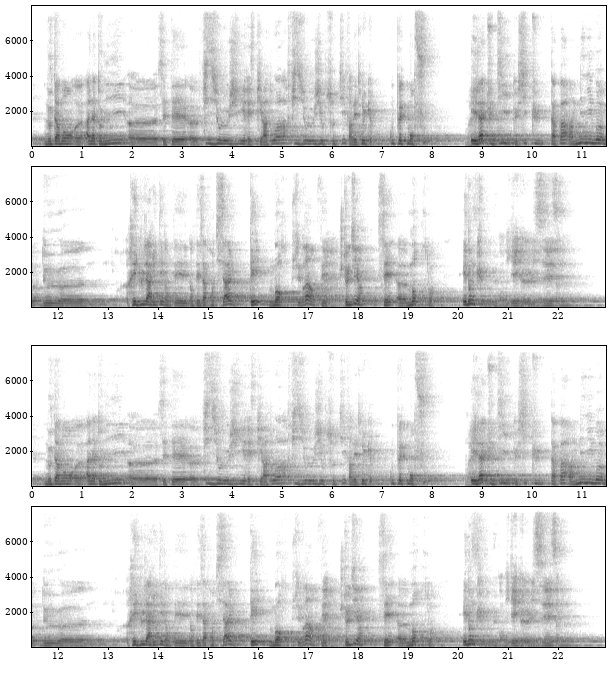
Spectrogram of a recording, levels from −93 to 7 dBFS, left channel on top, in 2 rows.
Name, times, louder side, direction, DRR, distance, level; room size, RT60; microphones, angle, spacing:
voice 1, 0.2-6.8 7.2-7.9 8.8-15.6 15.8-17.4 17.7-18.1 18.4-19.5 20.1-20.5, left 2 dB, 25° left, 4 dB, 0.5 m, -31 dB
voice 2, 20.7-22.0, equal, 70° right, -7 dB, 2.7 m, -38 dB
24.5 x 11.0 x 3.7 m, 2.9 s
head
